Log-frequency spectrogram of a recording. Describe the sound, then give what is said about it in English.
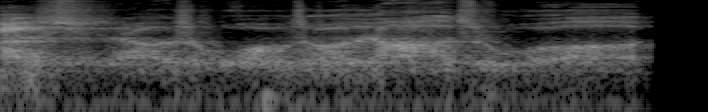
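Breathy, hissing whispers murmur continuously for about three seconds, airy and unintelligible, with soft sibilant bursts rising and falling before cutting off abruptly into silence, heard while crossing a skywalk toward a convention center. “you notice that you also start hearing some whispering sounds.”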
